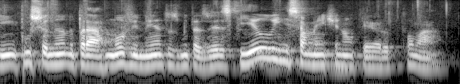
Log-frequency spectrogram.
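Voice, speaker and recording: Over audible room echo, a man with a dark, mellow tone and medium pitch talks at a fairly quick pace with ordinary pitch variation. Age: 50s. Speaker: pastor. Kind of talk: sermon.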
